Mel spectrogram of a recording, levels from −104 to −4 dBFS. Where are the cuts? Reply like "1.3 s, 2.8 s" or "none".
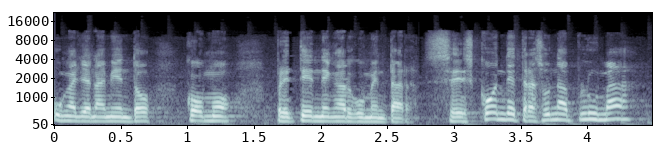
2.7 s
